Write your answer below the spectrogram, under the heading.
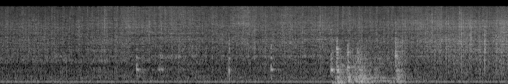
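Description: Shredded hash browns sizzling in a nonstick frying pan, with a wooden spatula scraping and tapping in the pan as they are stirred and broken up. There is a louder clatter about three and a half seconds in.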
